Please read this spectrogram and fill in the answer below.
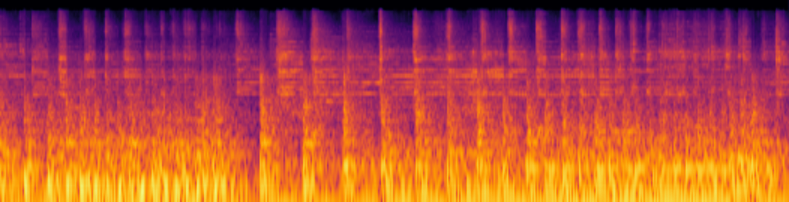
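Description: Chinese lion dance percussion: a drum beaten in a fast, continuous rhythm with cymbals clashing along, loud and close.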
